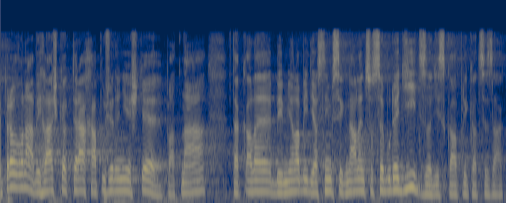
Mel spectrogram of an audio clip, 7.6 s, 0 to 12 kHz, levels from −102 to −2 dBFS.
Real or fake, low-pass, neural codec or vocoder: real; 7.2 kHz; none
